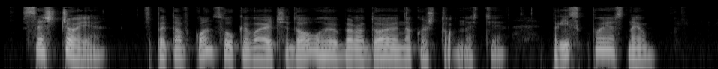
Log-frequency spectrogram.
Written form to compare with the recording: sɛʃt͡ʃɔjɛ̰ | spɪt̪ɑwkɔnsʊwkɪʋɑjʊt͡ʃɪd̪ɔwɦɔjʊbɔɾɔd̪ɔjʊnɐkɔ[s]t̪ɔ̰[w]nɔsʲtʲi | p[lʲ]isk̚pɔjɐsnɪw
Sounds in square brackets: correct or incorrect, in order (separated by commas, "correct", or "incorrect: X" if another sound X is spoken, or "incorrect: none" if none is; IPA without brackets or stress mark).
incorrect: ʃ, correct, incorrect: ɾʲ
